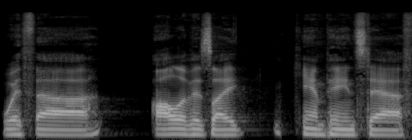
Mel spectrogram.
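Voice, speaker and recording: In a very clean recording with a silent background, a man of medium pitch speaks at a moderate pace in a plain, everyday voice. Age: 20s. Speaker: podcast guest. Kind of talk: casual chat.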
